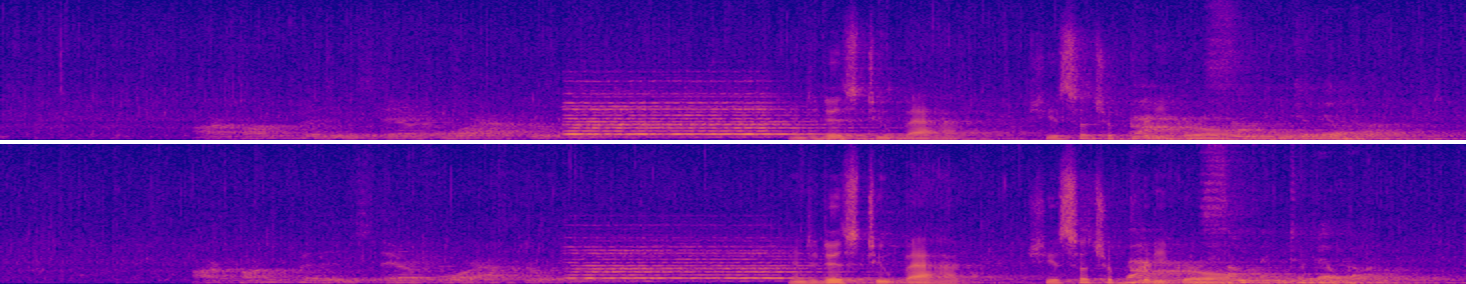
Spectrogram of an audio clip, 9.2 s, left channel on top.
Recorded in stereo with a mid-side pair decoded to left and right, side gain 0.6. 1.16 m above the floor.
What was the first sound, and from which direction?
A man speaking, 40° right.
